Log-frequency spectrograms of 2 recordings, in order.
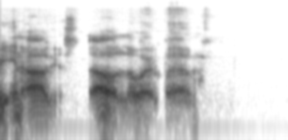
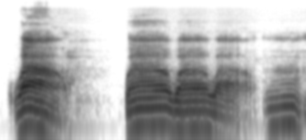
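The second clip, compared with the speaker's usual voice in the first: normal talking voice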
